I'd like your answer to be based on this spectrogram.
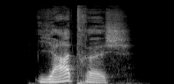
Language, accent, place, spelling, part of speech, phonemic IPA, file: German, Germany, Berlin, iatrisch, adjective, /ˈi̯aːtʁɪʃ/, De-iatrisch.ogg
- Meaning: iatric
